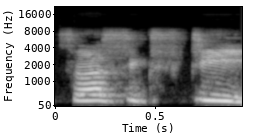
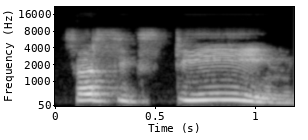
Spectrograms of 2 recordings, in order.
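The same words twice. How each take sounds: First: Sixty said as against sixteen, no final n; sixty, short ending. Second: Put-on sixteen with a long, stressed teen; slow down and stretch the teen in sixteen; clearly pronounced teen. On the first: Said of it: "not properly stress the word". (sixty చివర ty, teen కాకుండా) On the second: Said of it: "The teen is pronounced very clearly". (sixteen లో teen సాగదీసి స్పష్టంగా) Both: Shown as a demonstration.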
